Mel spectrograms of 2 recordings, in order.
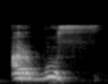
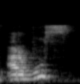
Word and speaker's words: арбуз: So here, arbuz, arbuz.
